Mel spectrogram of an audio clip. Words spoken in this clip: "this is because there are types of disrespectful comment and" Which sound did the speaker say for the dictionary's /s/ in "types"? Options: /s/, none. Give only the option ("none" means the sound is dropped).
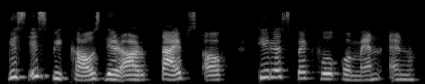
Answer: /s/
